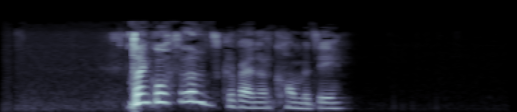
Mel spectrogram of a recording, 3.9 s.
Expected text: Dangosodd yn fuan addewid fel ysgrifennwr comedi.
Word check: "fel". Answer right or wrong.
wrong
